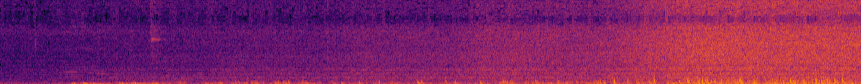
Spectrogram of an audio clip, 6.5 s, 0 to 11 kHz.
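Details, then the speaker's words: 2020 Chevrolet Silverado heater/AC blower fan after replacing the intermittently non-functional unit with a new genuine AC Delco GM part: steady rush of air building slightly, no squeal or ticking; blower now works normally. "as you can hear that that wind on it certainly does work now and I'm glad it has been really hot thanks for watching"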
